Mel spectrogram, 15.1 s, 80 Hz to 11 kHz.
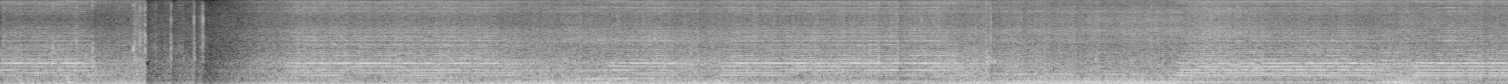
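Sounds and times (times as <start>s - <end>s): locomotive air horn blasts: 0.0s - 1.1s, 2.8s - 10.0s, 11.7s - 15.0s
train rumble: 0.0s - 15.0s.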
